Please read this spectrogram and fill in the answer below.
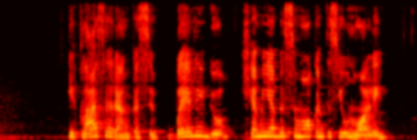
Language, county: Lithuanian, Panevėžys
